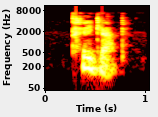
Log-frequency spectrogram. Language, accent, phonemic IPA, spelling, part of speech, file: English, Southern England, /ˈpeɪ ɡæp/, pay gap, noun, LL-Q1860 (eng)-pay gap.wav
- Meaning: The difference in salaries between one group and another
